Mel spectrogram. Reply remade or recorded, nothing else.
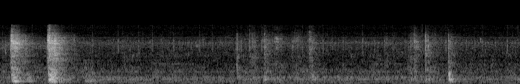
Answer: recorded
